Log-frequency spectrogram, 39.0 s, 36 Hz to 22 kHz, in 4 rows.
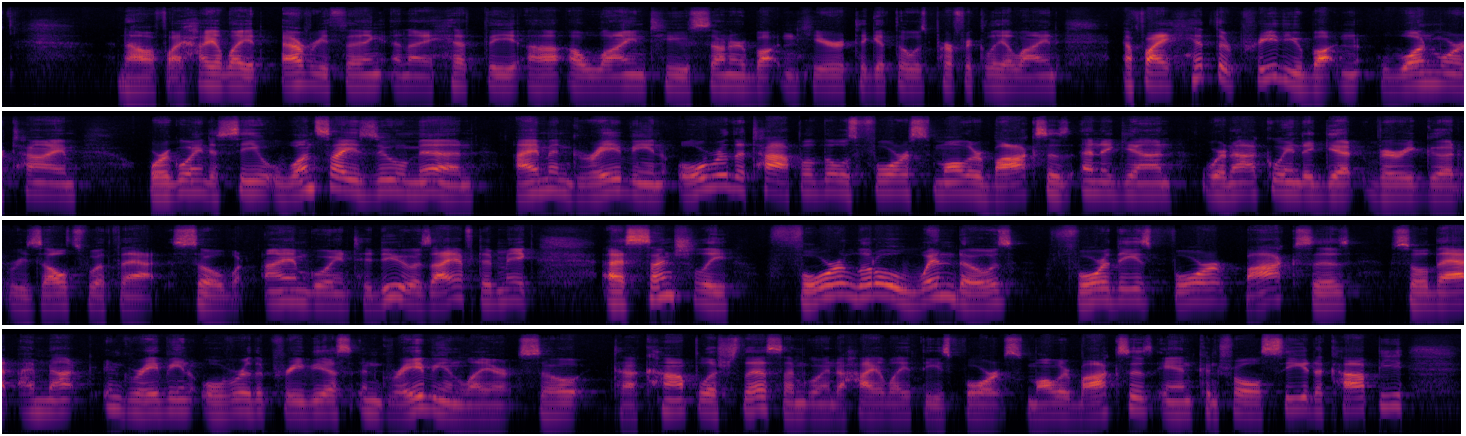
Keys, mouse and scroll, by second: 0.7-1.8 drag, 4.5 click, 8.4 click, 10.5-12.7 scroll up 12, 17.0 click, 19.2 click, 20.4 click, 21.7-23.1 drag, 33.2 click, 33.7-34.9 drag, 37.6 ctrl+c.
